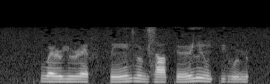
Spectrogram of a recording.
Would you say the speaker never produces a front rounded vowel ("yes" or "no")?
no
